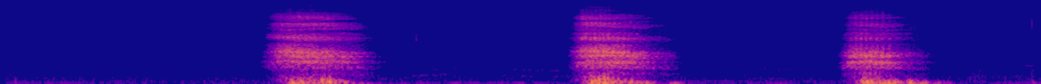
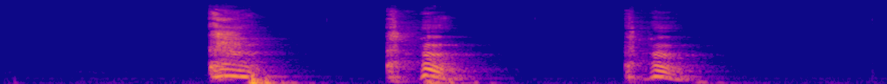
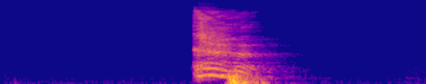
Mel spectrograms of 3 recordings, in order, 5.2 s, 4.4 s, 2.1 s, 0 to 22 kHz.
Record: {"exhalation_length": "5.2 s", "exhalation_amplitude": 3403, "exhalation_signal_mean_std_ratio": 0.4, "three_cough_length": "4.4 s", "three_cough_amplitude": 6787, "three_cough_signal_mean_std_ratio": 0.35, "cough_length": "2.1 s", "cough_amplitude": 11001, "cough_signal_mean_std_ratio": 0.3, "survey_phase": "beta (2021-08-13 to 2022-03-07)", "age": "45-64", "gender": "Female", "wearing_mask": "No", "symptom_cough_any": true, "symptom_runny_or_blocked_nose": true, "symptom_fatigue": true, "symptom_change_to_sense_of_smell_or_taste": true, "symptom_loss_of_taste": true, "symptom_onset": "5 days", "smoker_status": "Ex-smoker", "respiratory_condition_asthma": false, "respiratory_condition_other": false, "recruitment_source": "Test and Trace", "submission_delay": "2 days", "covid_test_result": "Positive", "covid_test_method": "RT-qPCR"}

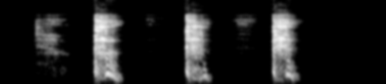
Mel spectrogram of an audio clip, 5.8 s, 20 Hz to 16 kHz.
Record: {"three_cough_length": "5.8 s", "three_cough_amplitude": 31254, "three_cough_signal_mean_std_ratio": 0.35, "survey_phase": "beta (2021-08-13 to 2022-03-07)", "age": "18-44", "gender": "Female", "wearing_mask": "No", "symptom_change_to_sense_of_smell_or_taste": true, "smoker_status": "Ex-smoker", "respiratory_condition_asthma": false, "respiratory_condition_other": false, "recruitment_source": "REACT", "submission_delay": "2 days", "covid_test_result": "Negative", "covid_test_method": "RT-qPCR"}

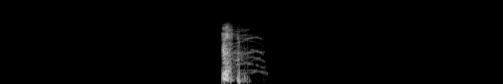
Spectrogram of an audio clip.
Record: {"cough_length": "5.0 s", "cough_amplitude": 29920, "cough_signal_mean_std_ratio": 0.12, "survey_phase": "beta (2021-08-13 to 2022-03-07)", "age": "18-44", "gender": "Male", "wearing_mask": "No", "symptom_cough_any": true, "symptom_runny_or_blocked_nose": true, "symptom_fatigue": true, "symptom_fever_high_temperature": true, "symptom_headache": true, "symptom_change_to_sense_of_smell_or_taste": true, "smoker_status": "Never smoked", "respiratory_condition_asthma": true, "respiratory_condition_other": false, "recruitment_source": "Test and Trace", "submission_delay": "2 days", "covid_test_result": "Positive", "covid_test_method": "RT-qPCR", "covid_ct_value": 28.2, "covid_ct_gene": "ORF1ab gene", "covid_ct_mean": 28.7, "covid_viral_load": "400 copies/ml", "covid_viral_load_category": "Minimal viral load (< 10K copies/ml)"}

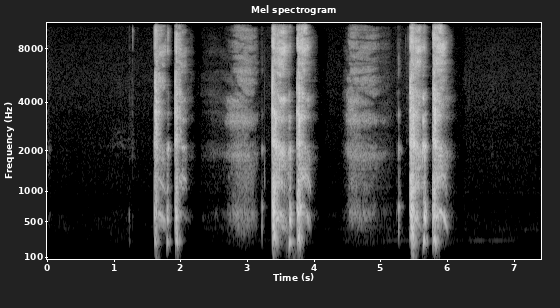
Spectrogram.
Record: {"three_cough_length": "7.4 s", "three_cough_amplitude": 29204, "three_cough_signal_mean_std_ratio": 0.28, "survey_phase": "alpha (2021-03-01 to 2021-08-12)", "age": "45-64", "gender": "Female", "wearing_mask": "No", "symptom_headache": true, "symptom_onset": "12 days", "smoker_status": "Ex-smoker", "respiratory_condition_asthma": true, "respiratory_condition_other": false, "recruitment_source": "REACT", "submission_delay": "2 days", "covid_test_result": "Negative", "covid_test_method": "RT-qPCR"}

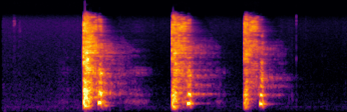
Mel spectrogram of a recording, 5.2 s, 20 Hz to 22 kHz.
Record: {"three_cough_length": "5.2 s", "three_cough_amplitude": 28308, "three_cough_signal_mean_std_ratio": 0.25, "survey_phase": "beta (2021-08-13 to 2022-03-07)", "age": "65+", "gender": "Female", "wearing_mask": "No", "symptom_abdominal_pain": true, "symptom_headache": true, "symptom_onset": "12 days", "smoker_status": "Ex-smoker", "respiratory_condition_asthma": false, "respiratory_condition_other": false, "recruitment_source": "REACT", "submission_delay": "8 days", "covid_test_result": "Negative", "covid_test_method": "RT-qPCR", "influenza_a_test_result": "Negative", "influenza_b_test_result": "Negative"}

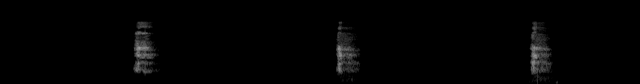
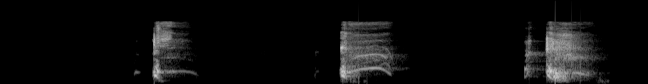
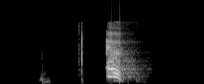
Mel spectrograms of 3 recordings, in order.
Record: {"exhalation_length": "6.4 s", "exhalation_amplitude": 5623, "exhalation_signal_mean_std_ratio": 0.19, "three_cough_length": "6.5 s", "three_cough_amplitude": 30757, "three_cough_signal_mean_std_ratio": 0.28, "cough_length": "2.0 s", "cough_amplitude": 26365, "cough_signal_mean_std_ratio": 0.24, "survey_phase": "beta (2021-08-13 to 2022-03-07)", "age": "45-64", "gender": "Female", "wearing_mask": "No", "symptom_cough_any": true, "smoker_status": "Never smoked", "respiratory_condition_asthma": false, "respiratory_condition_other": false, "recruitment_source": "REACT", "submission_delay": "2 days", "covid_test_result": "Negative", "covid_test_method": "RT-qPCR"}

